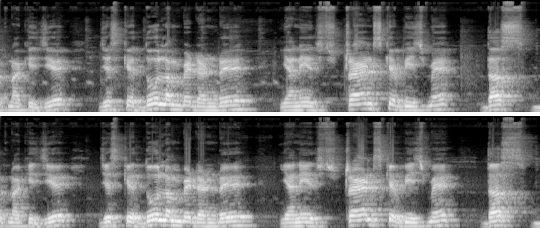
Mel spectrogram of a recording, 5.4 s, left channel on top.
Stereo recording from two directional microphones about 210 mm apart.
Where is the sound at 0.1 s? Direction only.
40° left (ahead or behind).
